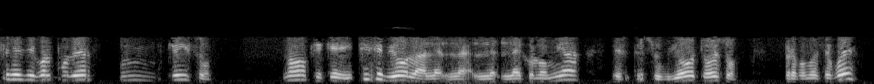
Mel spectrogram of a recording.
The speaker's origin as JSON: {"language": "Spanish", "region": "State of Mexico", "country": "Mexico", "lives_now": "Houston, United States", "said": "yo soy del Estado de México. Yo viví ahí en Santa Clara, donde fue la explosión de una bomba, de una pipa."}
